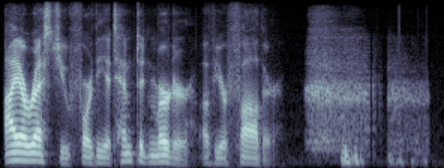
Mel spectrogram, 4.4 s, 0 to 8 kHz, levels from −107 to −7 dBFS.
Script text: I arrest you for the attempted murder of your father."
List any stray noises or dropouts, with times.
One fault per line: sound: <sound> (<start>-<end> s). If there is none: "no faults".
sound: sigh (3.0-4.3 s)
